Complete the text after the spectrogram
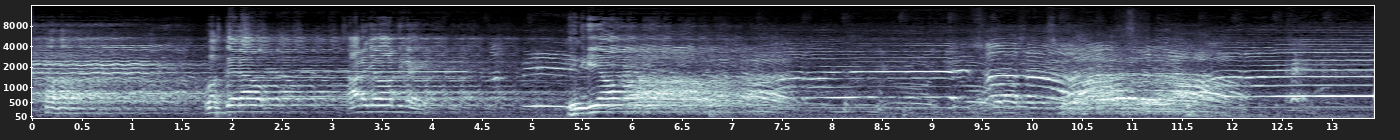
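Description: A young man chants loudly and with emotion into a microphone, heard through loudspeakers in an echoing hall.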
